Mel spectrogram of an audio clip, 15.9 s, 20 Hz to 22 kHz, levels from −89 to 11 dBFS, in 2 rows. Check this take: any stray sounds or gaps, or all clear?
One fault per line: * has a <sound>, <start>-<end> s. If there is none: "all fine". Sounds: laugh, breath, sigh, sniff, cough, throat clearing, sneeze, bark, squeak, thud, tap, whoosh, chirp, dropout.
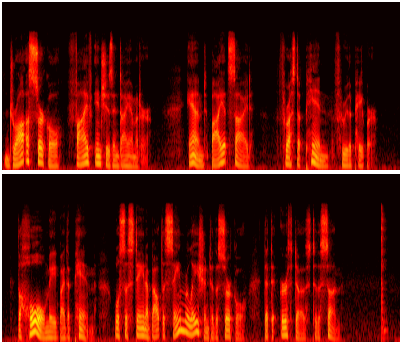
* has a tap, 15.5-15.7 s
